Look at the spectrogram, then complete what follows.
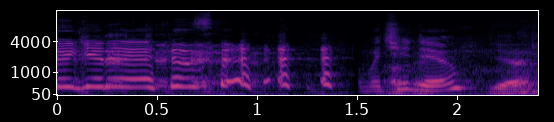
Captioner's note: laughing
